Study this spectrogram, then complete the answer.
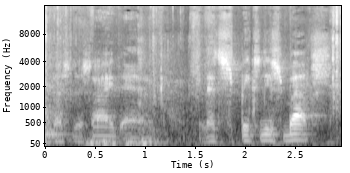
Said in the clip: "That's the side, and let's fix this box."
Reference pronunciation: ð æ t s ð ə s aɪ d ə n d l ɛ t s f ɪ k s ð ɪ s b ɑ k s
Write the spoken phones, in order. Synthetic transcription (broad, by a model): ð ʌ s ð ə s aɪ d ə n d l ɛ t s p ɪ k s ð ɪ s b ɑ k s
